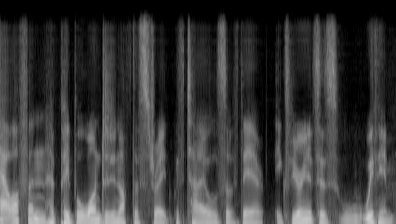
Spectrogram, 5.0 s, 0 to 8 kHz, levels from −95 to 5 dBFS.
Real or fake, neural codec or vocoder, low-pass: fake; codec, 16 kHz, about 1 kbps, DyCAST, with the encoder's durations; 7.2 kHz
